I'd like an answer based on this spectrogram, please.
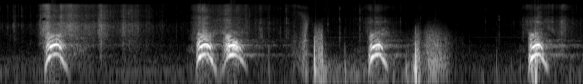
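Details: Great Dane named Maverick barking while hunting a chipmunk hiding in a tree; loud, deep arched barks in bursts of one or two, about five in seven seconds, with a man's voice and footsteps between them.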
